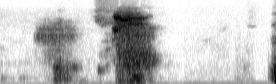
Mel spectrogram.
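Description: Two short breathy bursts of a man's voice, the second louder and hissier, an excited exhale during mimed high fives.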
